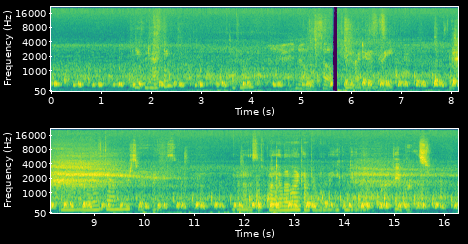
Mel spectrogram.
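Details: During labour, a fast galloping Doppler fetal heartbeat runs high, with dips to a reasonable range amid room voices; fetal tachycardia on Doppler.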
